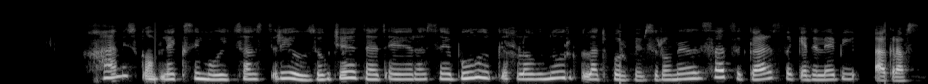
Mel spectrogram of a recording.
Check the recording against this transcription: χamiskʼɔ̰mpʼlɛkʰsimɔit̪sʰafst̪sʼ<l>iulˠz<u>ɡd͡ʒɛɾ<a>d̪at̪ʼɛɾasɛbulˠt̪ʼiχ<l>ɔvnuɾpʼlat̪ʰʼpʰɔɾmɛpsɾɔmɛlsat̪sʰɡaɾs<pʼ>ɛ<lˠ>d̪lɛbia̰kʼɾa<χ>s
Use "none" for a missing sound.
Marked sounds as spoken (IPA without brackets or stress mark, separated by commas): ɾ, ɔ, a, l, kʼ, none, f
